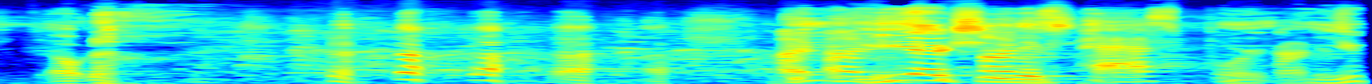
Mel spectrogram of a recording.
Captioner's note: audience laughter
